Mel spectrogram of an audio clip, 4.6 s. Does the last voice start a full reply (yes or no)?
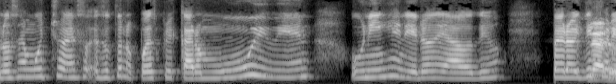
yes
